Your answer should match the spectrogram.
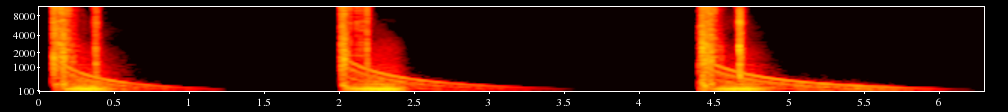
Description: turn on off

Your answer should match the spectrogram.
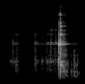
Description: dumbbell put on rattling big weight; sport freizeit; fitnessstudio

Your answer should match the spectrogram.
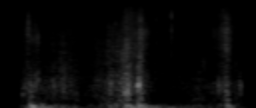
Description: step forest turn

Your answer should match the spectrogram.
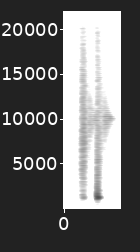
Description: click hard low, signale

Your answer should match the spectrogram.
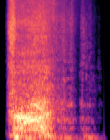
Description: fishman roar frightened; kreaturen

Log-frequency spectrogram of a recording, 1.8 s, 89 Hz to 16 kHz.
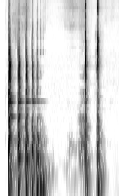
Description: car bmw e46 exterior gas cap close

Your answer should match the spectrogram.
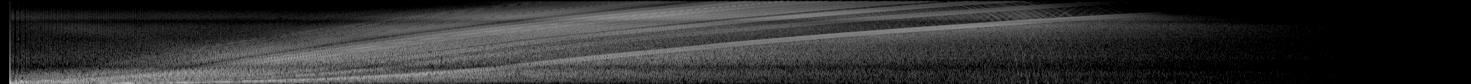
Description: pan mover straight, Risers; whooshes rises

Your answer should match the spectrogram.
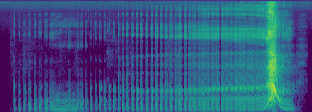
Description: dog small growl bark; natur-tiere; hunde

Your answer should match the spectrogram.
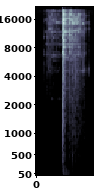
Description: key ring large drop parquet; objekte; schluessel

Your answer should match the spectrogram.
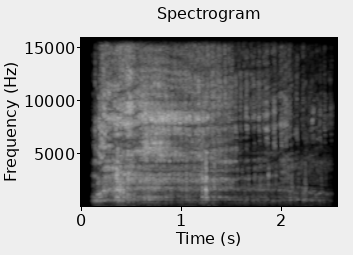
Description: yeti hiss slimy long; kreaturen

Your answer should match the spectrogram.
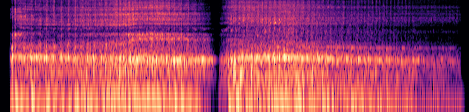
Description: yeti snoring; kreaturen

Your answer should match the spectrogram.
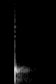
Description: plop; soundpool

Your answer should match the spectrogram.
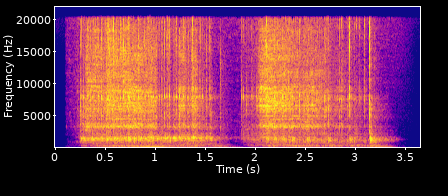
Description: cable machine old pull release, fitnessstudio; sport freizeit

